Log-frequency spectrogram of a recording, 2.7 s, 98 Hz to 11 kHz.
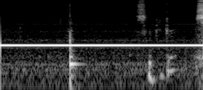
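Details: Restored Dynaco Mark III tube amplifier brought up on variac to about 76 V input, bias 0.6 V: clean steady single tone near 1 kHz without hum, buzz or crackle; amp passing signal cleanly.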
